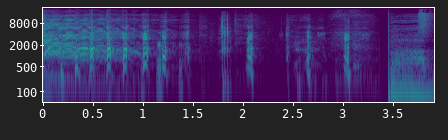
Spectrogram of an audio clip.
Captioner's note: laughs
